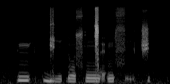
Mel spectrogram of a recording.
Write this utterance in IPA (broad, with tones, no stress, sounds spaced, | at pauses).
mʲ ɛ̰˥ p ɡ i˨ ɗ o˦ s ŋ͡ǀ ɛ̰˥ m s ḭ˦ t͡ʃ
